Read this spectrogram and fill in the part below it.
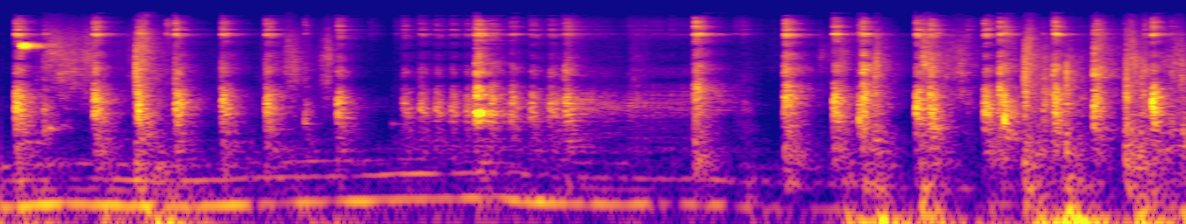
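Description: A table tennis ball bounces on a table.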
